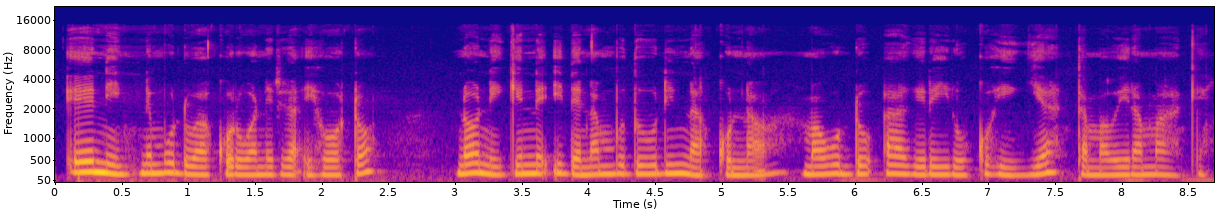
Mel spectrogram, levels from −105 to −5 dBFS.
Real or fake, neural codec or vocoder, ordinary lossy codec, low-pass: real; none; none; 14.4 kHz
